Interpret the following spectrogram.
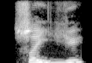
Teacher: या को सख्ती के साथ पढ़ेंगे क्योंकि या मुशद्दद है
